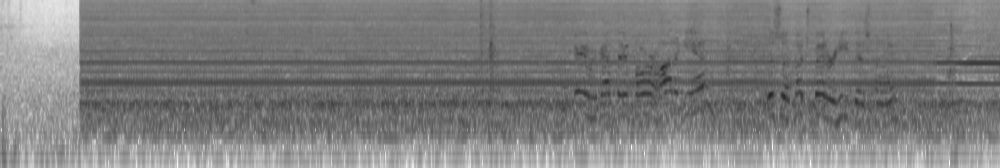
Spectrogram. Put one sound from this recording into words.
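A power hammer's motor hums steadily.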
